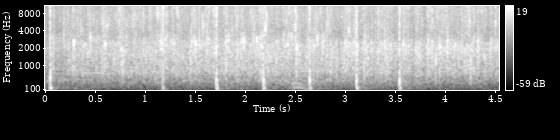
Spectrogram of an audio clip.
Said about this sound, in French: Est-ce qu'on peut donner une bonne main d'applaudissement?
